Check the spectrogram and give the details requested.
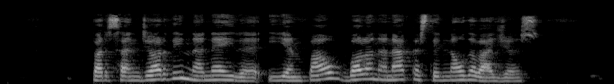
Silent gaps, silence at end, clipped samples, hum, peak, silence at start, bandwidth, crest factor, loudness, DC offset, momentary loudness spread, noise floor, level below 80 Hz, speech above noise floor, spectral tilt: none; 0.75 s; under 0.1%; none; -10 dBFS; 0.95 s; 11.5 kHz; 20 dB; -28 LUFS; under 0.1%; 6 LU; -70 dBFS; -74 dBFS; 41 dB; -3 dB/octave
